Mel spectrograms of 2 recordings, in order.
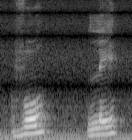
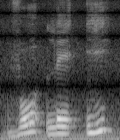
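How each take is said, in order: First: "Vôlei" soft, with "ei" kept as one glide; correct vôlei. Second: "Vôlei" split as vo-le-i, soft; wrong split vôlei. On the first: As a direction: say "Vôlei" quietly, diphthong intact. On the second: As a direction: pull "Vôlei" apart into three syllables, quietly. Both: Shown as a demonstration. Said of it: "Dói no ouvido".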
